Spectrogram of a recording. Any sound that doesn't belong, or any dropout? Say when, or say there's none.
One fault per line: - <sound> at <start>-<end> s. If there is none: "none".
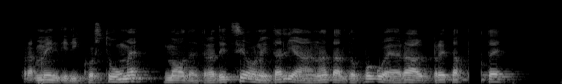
- dropout at 4.7-4.8 s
